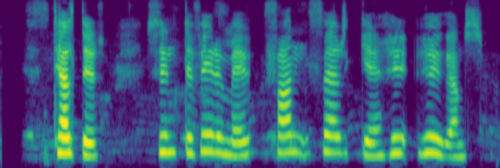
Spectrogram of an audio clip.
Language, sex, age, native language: Icelandic, female, 12, Icelandic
